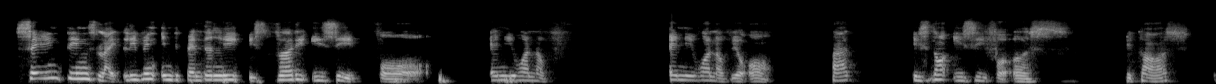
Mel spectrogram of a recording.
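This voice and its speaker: At a very slow pace, a woman of medium pitch speaks with very wide pitch swings. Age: 60s. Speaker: person with spinal cord injury sharing experience. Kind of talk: testimony. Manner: halting, with many fillers.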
